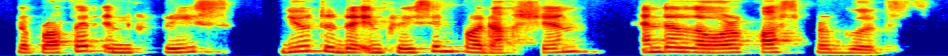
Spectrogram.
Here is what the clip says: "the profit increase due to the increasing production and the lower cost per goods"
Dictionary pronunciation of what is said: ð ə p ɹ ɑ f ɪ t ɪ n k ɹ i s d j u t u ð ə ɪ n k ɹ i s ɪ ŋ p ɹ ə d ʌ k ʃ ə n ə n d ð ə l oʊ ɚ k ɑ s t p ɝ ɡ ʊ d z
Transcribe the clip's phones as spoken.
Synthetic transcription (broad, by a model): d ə p ɹ ɑ f ɪ t ɪ n k ɹ i s d j u t u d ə ɪ n k ɹ i s ɪ ŋ p ɹ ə d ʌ k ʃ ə n ə n d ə l oʊ ɚ k ɑ s t f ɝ ɡ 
